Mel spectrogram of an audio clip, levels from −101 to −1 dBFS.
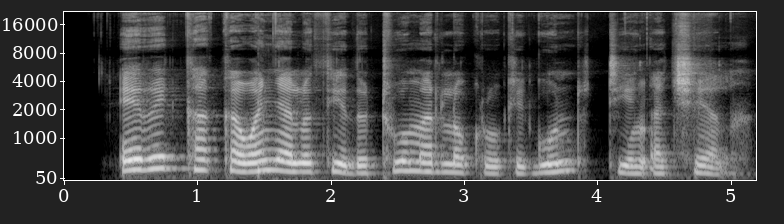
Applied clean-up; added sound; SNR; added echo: neural mask model DeepFilterNet 3.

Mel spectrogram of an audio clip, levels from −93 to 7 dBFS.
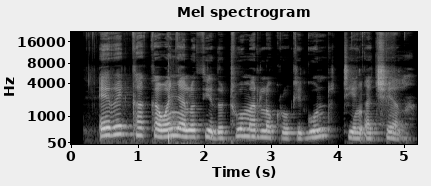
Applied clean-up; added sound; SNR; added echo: classical method log-MMSE.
